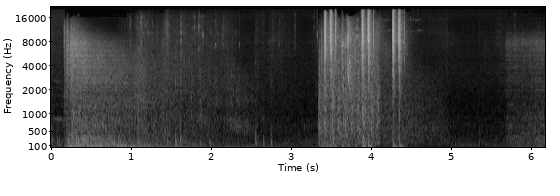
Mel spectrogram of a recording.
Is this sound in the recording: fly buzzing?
no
